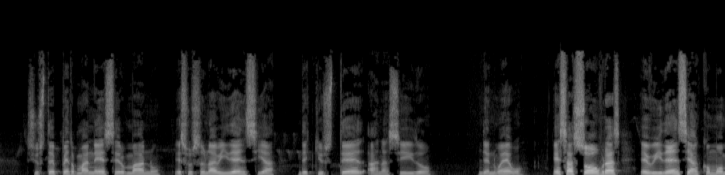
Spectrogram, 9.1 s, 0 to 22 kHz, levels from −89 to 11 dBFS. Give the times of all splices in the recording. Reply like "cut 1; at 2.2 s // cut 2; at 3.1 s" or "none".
cut 1; at 2.1 s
